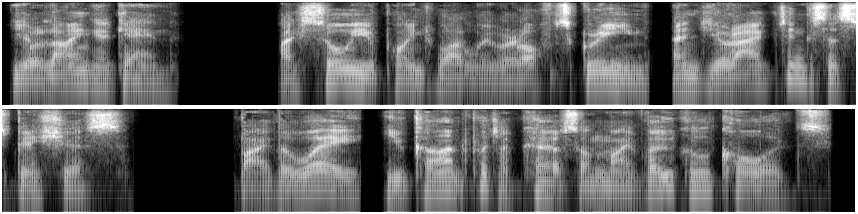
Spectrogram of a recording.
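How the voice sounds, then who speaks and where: A synthetic male voice playing a blunt, accusing pupil in an animated video. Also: low-pitched, normal speed, no echo. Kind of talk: animated school video dialogue.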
